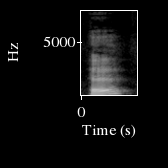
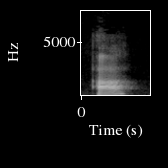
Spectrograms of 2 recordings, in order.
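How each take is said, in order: First: The vowel is closed, with the mouth narrower. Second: The vowel is open, with the mouth wide. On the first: "Une prononciation plus fermée" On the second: "Une prononciation plus ouverte"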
